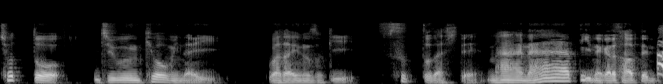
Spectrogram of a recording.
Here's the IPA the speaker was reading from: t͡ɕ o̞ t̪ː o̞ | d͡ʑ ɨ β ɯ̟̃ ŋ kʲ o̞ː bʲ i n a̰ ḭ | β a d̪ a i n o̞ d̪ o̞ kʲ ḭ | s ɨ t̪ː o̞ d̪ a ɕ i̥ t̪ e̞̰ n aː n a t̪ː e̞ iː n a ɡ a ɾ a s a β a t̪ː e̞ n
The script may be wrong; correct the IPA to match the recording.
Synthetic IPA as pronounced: t͡ɕ o̞ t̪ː o̞ | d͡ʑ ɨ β ɯ̟̃ ŋ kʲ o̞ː mʲ i n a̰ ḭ | β a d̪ a i n o̞ t̪ o̞ kʲ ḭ | s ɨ t̪ː o̞ d̪ a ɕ i̥ t̪ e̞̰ m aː n a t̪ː e̞ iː n a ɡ a ɾ a s a β a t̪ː e̞ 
